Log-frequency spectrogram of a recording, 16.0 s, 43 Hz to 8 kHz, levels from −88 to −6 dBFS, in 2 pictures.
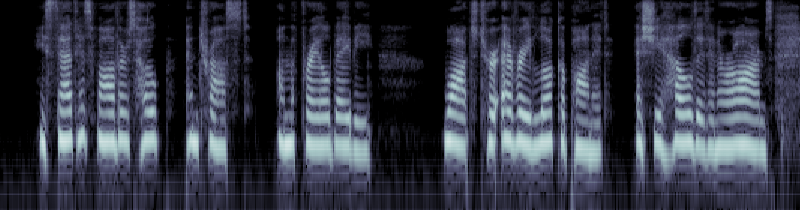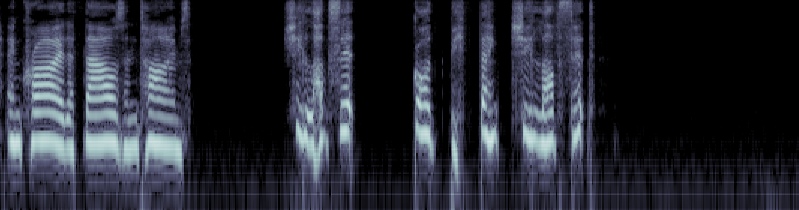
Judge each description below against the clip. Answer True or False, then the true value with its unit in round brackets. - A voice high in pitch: True (230 Hz)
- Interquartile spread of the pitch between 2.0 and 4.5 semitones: True (2.5 semitones)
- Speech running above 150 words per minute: False (145 wpm)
